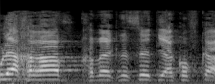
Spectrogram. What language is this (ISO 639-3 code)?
heb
